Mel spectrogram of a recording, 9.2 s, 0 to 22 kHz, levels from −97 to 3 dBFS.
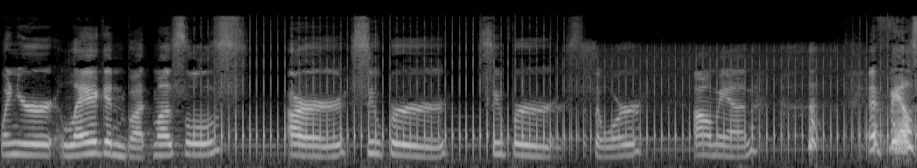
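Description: From 1.94 s to 9.16 s a train of clicks runs, likely from interference by nearby equipment or a faulty connection. About a hundred near-identical pulses arrive at a regular 14.3 per second, peaking roughly 10 dB above the sound and ticking through the pauses too.

At 5.44 s a hybrid receiver loses its digital signal, and the digital radio blends to analogue FM over 452 ms. The level drops about 4 dB, and hiss appears some 30 dB down, until the return at 8.83 s.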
